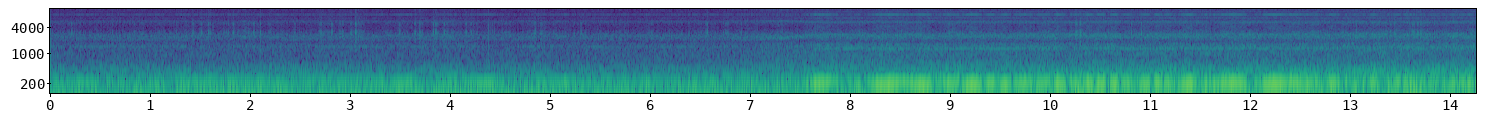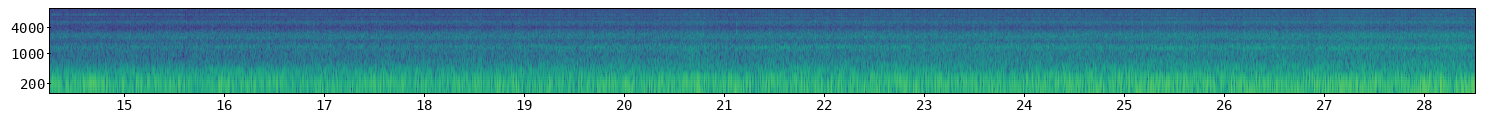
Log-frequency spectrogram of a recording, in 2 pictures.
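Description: Offshore racing catamaran's engines running at speed, a steady drone. About seven and a half seconds in, the engine note steps up in pitch and grows louder, and stays there.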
